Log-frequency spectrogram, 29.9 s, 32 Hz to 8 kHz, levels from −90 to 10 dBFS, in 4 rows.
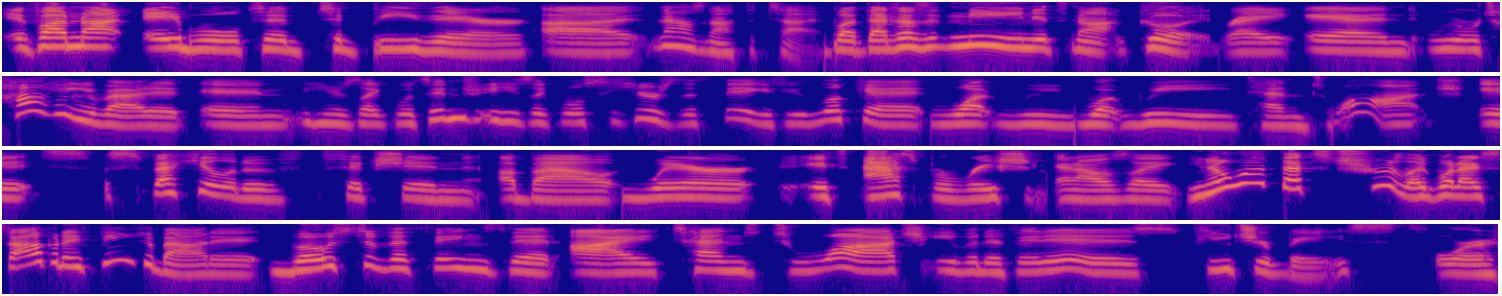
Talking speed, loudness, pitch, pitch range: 185 wpm, -27 LUFS, 195 Hz, 175-230 Hz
